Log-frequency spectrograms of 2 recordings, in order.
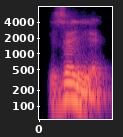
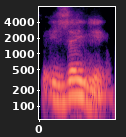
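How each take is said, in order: First: "izayyak" slowly, ending in "ak"; masculine ending. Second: "izayyak" ending in "ik"; feminine ending. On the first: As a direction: say "izayyak" with an a in the last syllable. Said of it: "izayyak itu untuk male". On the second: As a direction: say "izayyak" as "izayyik", final vowel i. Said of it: "Kalau untuk cewek". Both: Shown as a demonstration.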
